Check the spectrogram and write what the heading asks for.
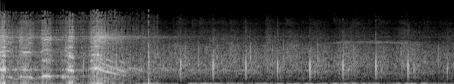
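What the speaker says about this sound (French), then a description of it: "Est-ce qu'on peut acclamer Jésus très fort?" Church congregation at a Congolese thanksgiving service applauding and cheering for Jesus, loud dense clapping and crowd noise at first, then thinning into scattered claps and sharp transients over a quieter room.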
